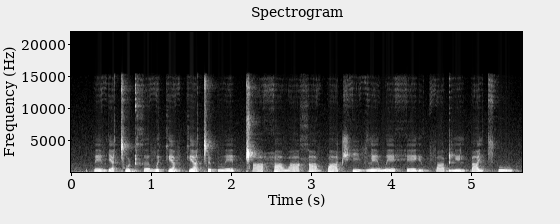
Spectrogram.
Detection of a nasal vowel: absent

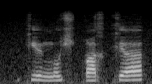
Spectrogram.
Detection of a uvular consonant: present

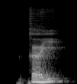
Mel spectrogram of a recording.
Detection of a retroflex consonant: absent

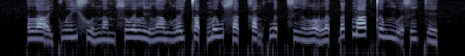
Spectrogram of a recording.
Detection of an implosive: present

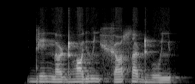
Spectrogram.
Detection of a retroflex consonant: present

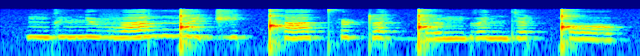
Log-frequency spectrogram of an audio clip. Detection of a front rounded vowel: present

